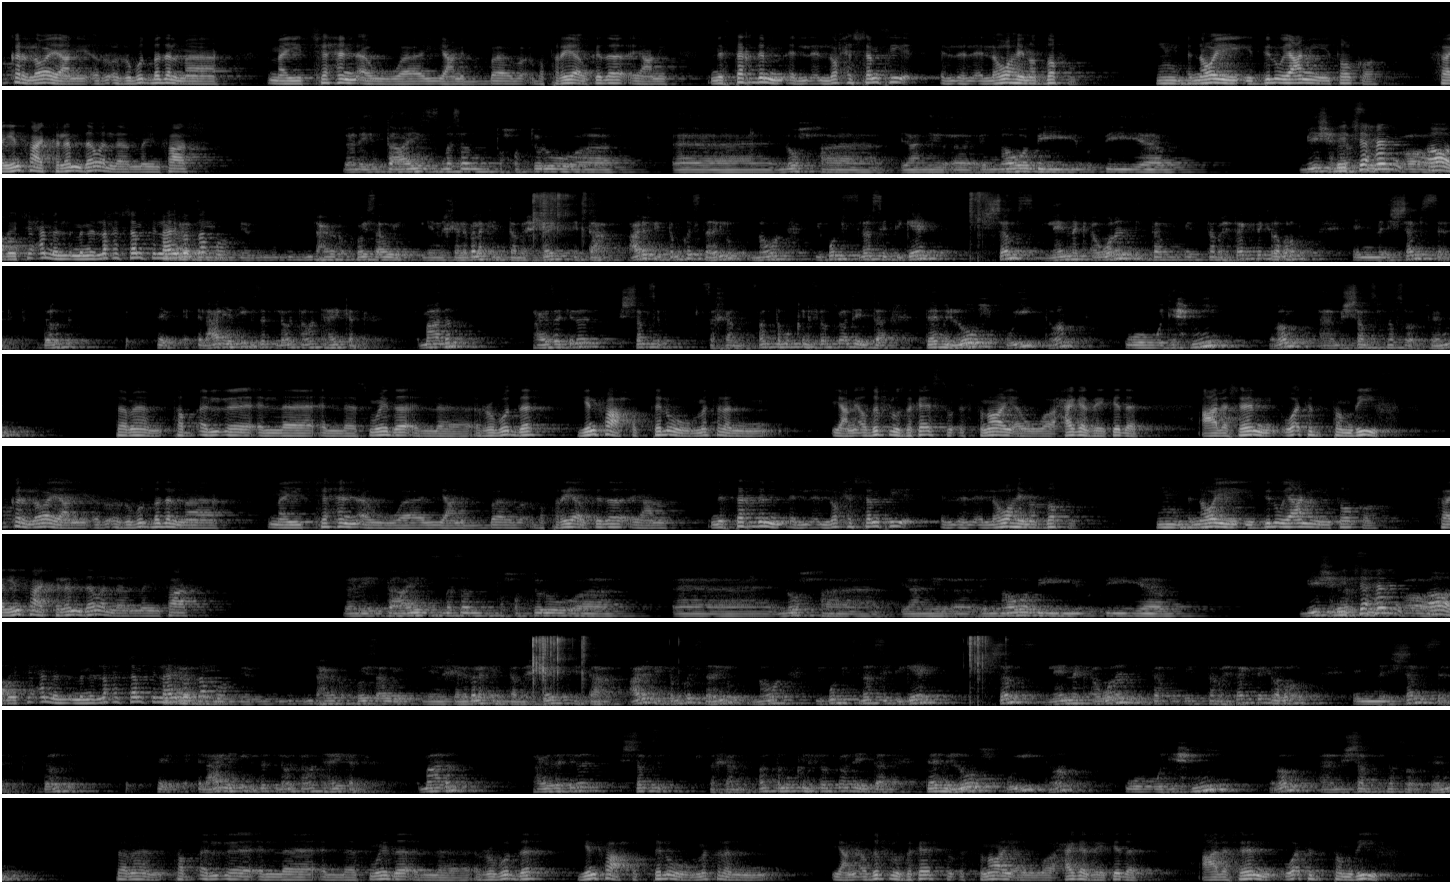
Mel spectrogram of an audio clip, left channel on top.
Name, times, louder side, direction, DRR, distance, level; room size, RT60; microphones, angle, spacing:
voice 1, 0.0-2.2 2.7-6.7 7.1-9.1 9.4-10.7 11.9-13.7 14.3-16.5 27.8-31.2 59.1-63.3 63.7-65.6 66.2-69.3 69.9-71.9, left 3 dB, 35° left, 9 dB, 0.4 m, -31 dB
voice 2, 11.5-11.9 17.9-20.6 21.2-26.2 27.5-28.8 30.6-38.2 38.8-43.5 43.8-44.2 45.0-47.0 47.6-48.0 48.7-49.3 49.6-50.1 50.5-54.1 54.7-55.7 56.1-58.0, left 1 dB, 80° left, 2 dB, 2.0 m, -36 dB
sound 1, 32.4-43.7, right 9 dB, 70° right, 1.0 m, -46 dB
18.0 x 10.5 x 3.4 m, 0.98 s
head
